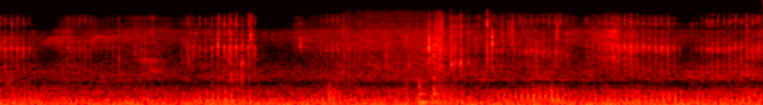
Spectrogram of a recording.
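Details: Stray domestic cats gathered in the shade on a cat island, a secret cat meeting; a steady, low rumbling purr pulses continuously throughout, with faint rustling and light outdoor background.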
